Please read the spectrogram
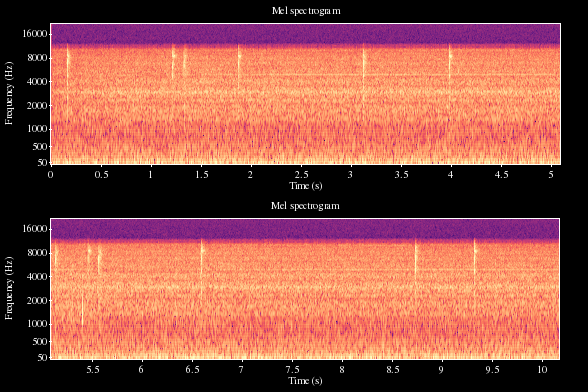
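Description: Faint computer mouse clicks, about a dozen scattered ones with some in quick pairs, over low room hiss.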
